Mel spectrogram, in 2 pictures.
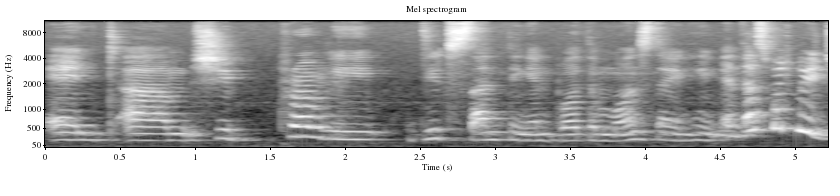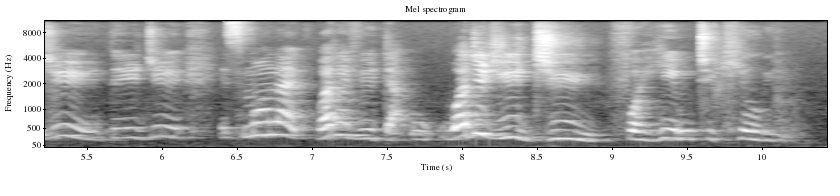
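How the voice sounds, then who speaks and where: Her tone animated, a woman with a fairly high pitch speaks at a moderate pace, with very wide pitch swings and big swings in loudness. Audible room echo and noticeable background noise fill the recording. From Lesotho. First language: Sesotho or other non-English language. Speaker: reality TV personality and wine brand owner. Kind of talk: interview.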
